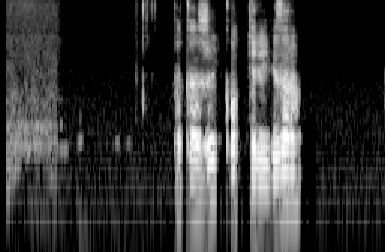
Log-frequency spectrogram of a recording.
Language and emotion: Russian, neutral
